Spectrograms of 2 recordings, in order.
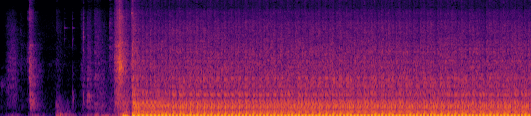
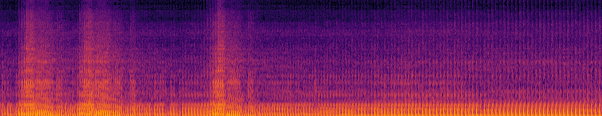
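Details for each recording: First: Yamaha Wolverine ATV, running poorly, started before any repairs; exhaust has holes: short cranking then lumpy, smoky thumping idle about four beats a second, loping and bogging; rough idle later traced to a faulty handlebar switch, unplugged to fix. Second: Yamaha Wolverine ATV, single cylinder, after cleaning the carb, fitting a new plug and checking the air filter. Its bogging was traced to a faulty handlebar switch, which has been unplugged. It revs up sharply and returns to an even idle with no bogging.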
